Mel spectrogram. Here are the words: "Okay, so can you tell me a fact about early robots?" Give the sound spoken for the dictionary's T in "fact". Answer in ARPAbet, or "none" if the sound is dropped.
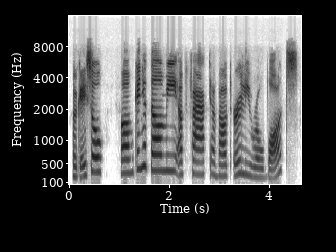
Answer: T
